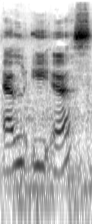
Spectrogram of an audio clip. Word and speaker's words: les: Then, the fourth one is les, l e s. The s is silent, and we will just say les.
